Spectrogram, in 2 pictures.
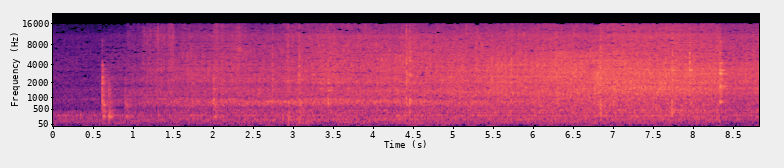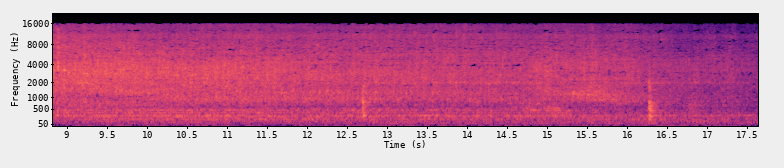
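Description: Green-marinated chicken sizzling as it goes into hot oil and fried onions in a metal pan. The sizzle builds for several seconds, is loudest about halfway through, then eases off, with a metal spoon knocking against the pan a few times.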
